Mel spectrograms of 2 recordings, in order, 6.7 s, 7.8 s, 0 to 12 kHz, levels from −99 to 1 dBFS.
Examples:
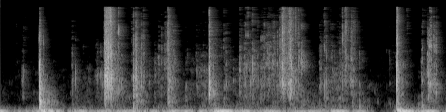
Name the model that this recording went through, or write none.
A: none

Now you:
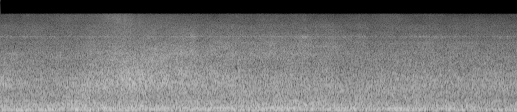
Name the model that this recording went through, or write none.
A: codec, DAC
